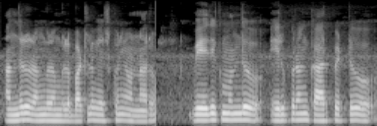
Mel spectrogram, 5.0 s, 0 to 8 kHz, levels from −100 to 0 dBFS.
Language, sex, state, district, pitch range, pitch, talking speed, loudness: Telugu, male, Telangana, Hyderabad, 135-150 Hz, 145 Hz, 130 wpm, -17 LUFS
